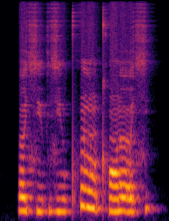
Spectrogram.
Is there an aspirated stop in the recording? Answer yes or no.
yes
